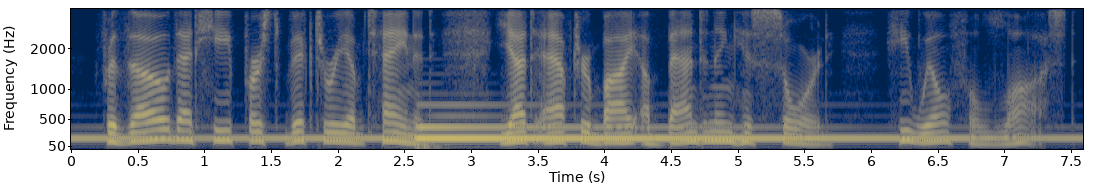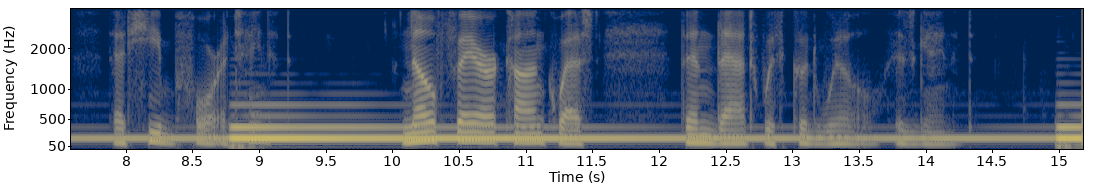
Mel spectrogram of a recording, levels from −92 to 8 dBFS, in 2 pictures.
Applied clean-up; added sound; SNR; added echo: none; Bass guitar; -5 dB; none.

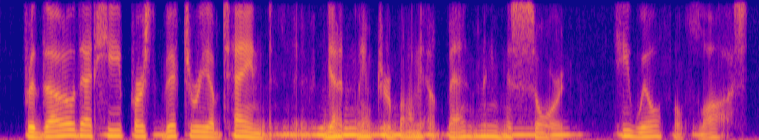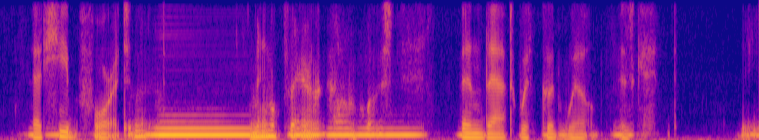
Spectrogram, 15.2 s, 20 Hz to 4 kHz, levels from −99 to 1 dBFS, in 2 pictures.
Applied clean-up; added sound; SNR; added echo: neural diffusion model UNIVERSE++.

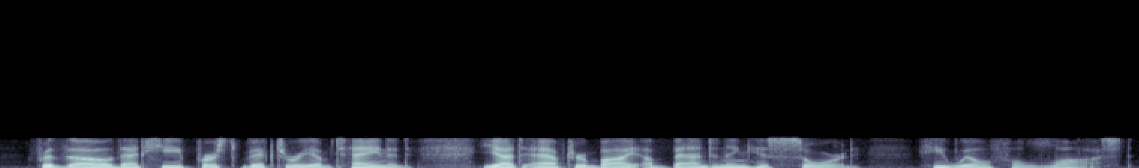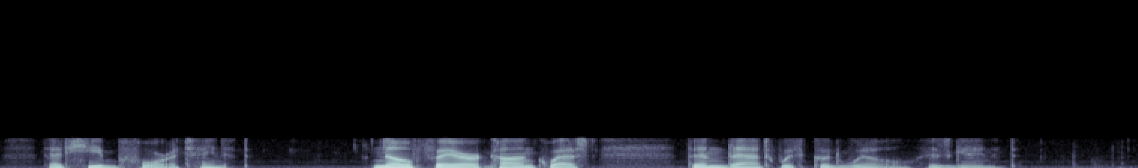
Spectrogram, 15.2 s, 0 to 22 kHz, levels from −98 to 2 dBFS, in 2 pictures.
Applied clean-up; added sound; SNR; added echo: none; none; none; none.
